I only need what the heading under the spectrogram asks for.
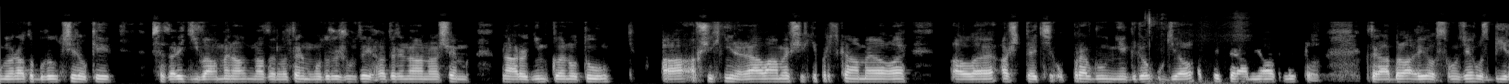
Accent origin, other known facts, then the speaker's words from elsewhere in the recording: Prague, Czechia; jako Pražák jezdím kolem každý den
